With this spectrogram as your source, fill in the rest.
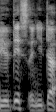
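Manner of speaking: ordinary talk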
